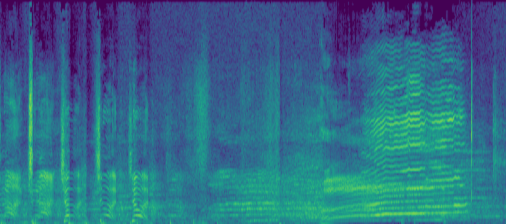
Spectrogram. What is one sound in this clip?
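A man speaks with animation through a microphone and loudspeakers in a large hall.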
